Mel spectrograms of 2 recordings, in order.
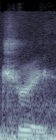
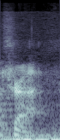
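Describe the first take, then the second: First: The vowel sounds like the word 'tree'. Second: The vowel sounds like the word 'try'. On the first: The speaker calls it wrong. "Why would you pronounce it tree?" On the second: The speaker calls it right. "It's called try"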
